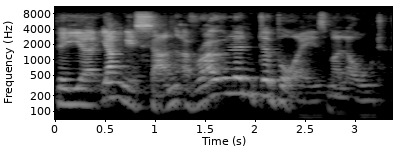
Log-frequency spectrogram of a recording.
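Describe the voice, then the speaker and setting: A man's voice: medium pitch, wildly swooping pitch, unhurried. A man voicing a lonely, gallant young wrestler in a storybook reading, earnest and sorrowful, with a Cockney accent. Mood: sad, earnest. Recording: roomy echo, distant microphone.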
